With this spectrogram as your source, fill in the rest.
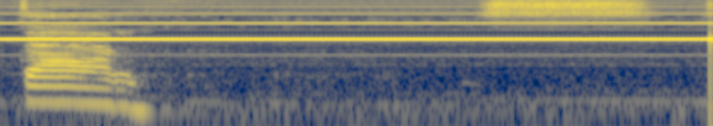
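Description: In a Class B truck during an air brakes test, a steady high-pitched low air pressure warning alarm tone sounds continuously, with a brief low mechanical groan at the start and a hiss partway through.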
